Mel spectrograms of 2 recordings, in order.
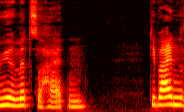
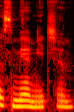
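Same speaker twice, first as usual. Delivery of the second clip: usual speaking voice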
